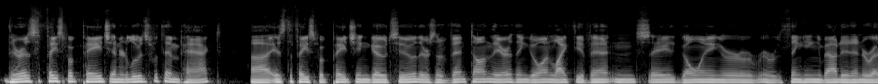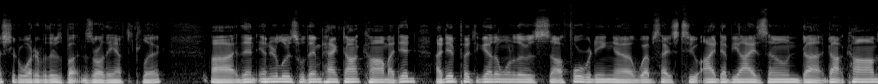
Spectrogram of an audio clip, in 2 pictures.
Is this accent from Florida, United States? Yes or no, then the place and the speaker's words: no; Parkersburg, West Virginia, United States; moved away; I'm from Parkersburg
